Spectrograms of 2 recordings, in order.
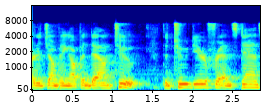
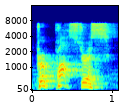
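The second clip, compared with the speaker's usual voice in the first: mock shout; 11 semitones higher than usual. A narrator's reading. Someone in the crowd objecting, high mock shout. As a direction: exclaim it high, as a contained shout. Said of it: "someone shouted out".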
